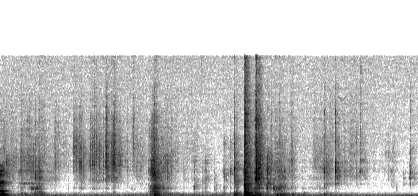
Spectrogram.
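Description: Mesh fly screen and its fabric edging being handled and folded, with soft rustling. A few sharp clicks from a handheld stapler fastening the edging come through, the loudest just under five seconds in.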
